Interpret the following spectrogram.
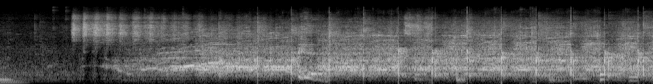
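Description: The band's tune ends on its last low notes, and after a brief pause a few people in the studio clap, with voices over the clapping.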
